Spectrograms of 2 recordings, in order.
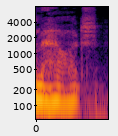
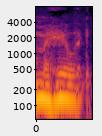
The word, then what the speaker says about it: Mihelich: So it is Mihelich. So there you go. Not Mihelich.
